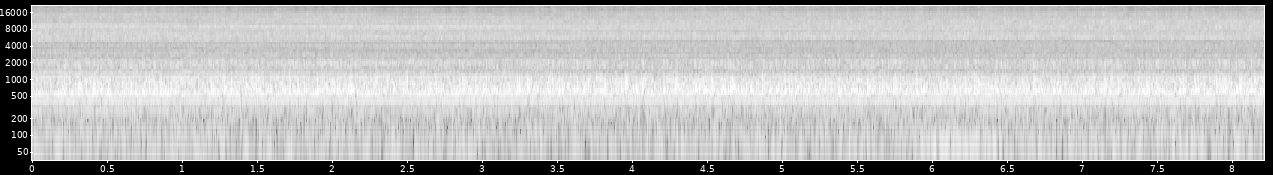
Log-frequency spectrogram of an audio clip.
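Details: Acer Predator G9 (593) laptop after 9–12 months of use, internal speakers: constant thin level buzz with steady tones when system heats up, also in BIOS or during file copies; owner guesses southbridge-area interference; disconnecting internal speakers or max coolers solves it.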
